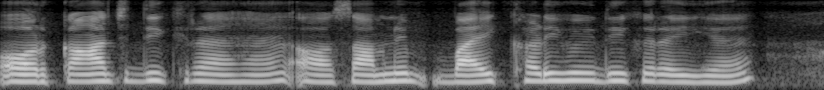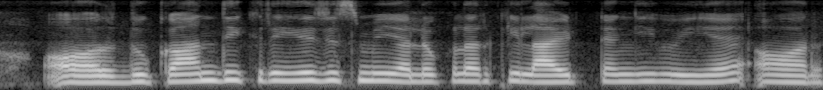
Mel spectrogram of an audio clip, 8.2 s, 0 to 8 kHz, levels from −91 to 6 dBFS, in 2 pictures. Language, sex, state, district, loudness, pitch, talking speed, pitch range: Hindi, female, Chhattisgarh, Balrampur, -18 LUFS, 200 Hz, 195 wpm, 190-215 Hz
